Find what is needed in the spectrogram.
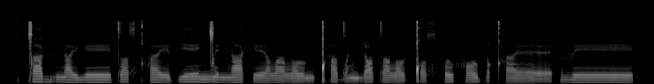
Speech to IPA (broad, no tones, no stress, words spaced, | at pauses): ǀabʲoŋaɪ̯ jeːtɪːsˤqʰeː pʲeːŋ͡ǀe ŋakeːlˠɛ lˠʊːŋǃʰedˤaŋ ʎotˤilˠʊːǃosˤ hu hɔʊ̯pʲʊ qʰɛː | veː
